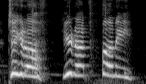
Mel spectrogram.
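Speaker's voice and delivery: loud high-pitched shouting.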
